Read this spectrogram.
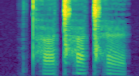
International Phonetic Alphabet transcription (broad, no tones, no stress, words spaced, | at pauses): tʰa ǀʰaǀʰæ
